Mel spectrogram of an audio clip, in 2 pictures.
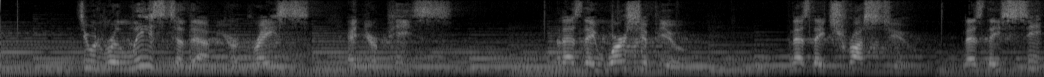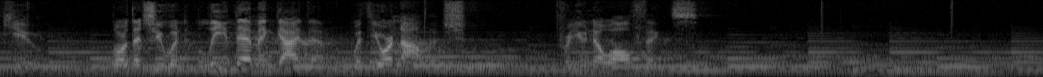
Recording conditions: large echoing room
